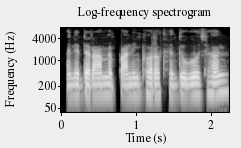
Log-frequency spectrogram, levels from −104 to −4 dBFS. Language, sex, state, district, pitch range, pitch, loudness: Awadhi, male, Chhattisgarh, Balrampur, 115-120 Hz, 115 Hz, -19 LUFS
